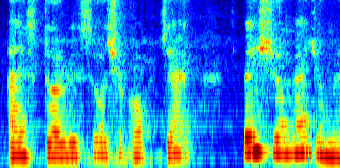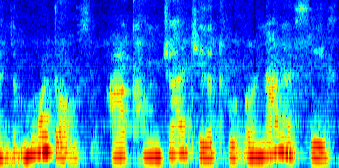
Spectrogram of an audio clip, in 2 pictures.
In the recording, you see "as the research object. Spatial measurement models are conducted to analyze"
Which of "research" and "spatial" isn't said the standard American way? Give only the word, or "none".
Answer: none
